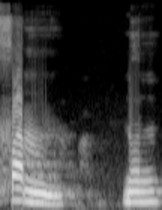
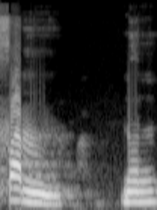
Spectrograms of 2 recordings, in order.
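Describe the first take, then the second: First: The m stops dead with the lips closed. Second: The m stops dead with the lips closed.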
